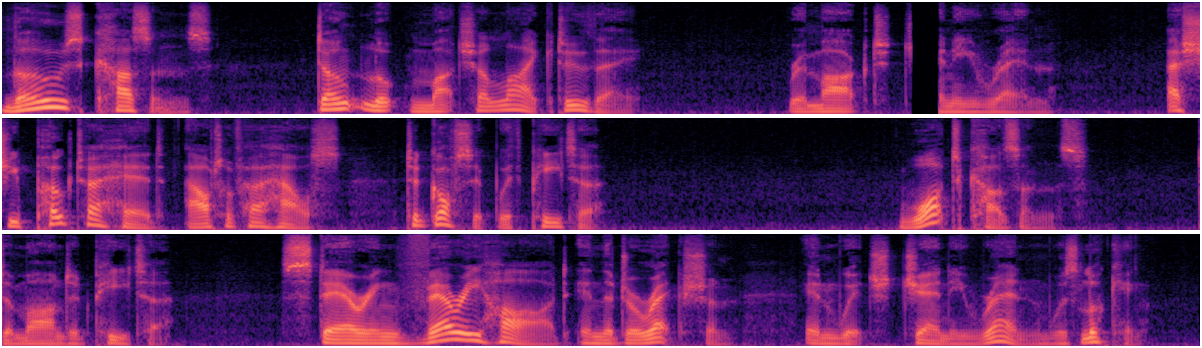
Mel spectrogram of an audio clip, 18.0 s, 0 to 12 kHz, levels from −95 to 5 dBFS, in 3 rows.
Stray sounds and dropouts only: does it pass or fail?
fail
